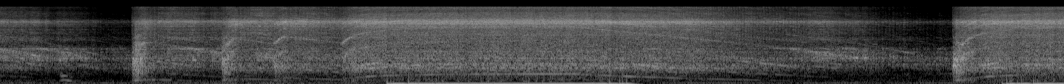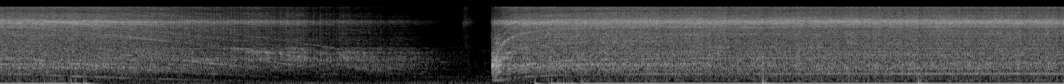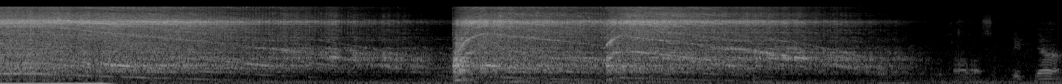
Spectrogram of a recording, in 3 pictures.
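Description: Ryu 7-inch miter saw's electric motor switched on and off about five times with nothing being cut: each time it spins up to a steady high whine, runs for several seconds, then winds down with a falling pitch.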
